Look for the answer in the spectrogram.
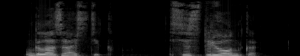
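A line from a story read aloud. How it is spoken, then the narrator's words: Sobbing cry. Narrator (Russian): рыдая, крикнула Ниточка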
